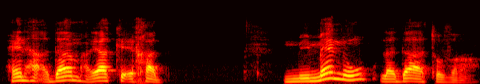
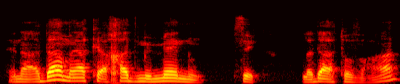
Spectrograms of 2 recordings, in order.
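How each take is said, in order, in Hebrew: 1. ההפסקה באה אחרי המילה 'ke'achad'. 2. ההפסקה באה אחרי המילה 'mimenu'. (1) "הרמב"ם שם את הפסיק במקום אחר לגמרי" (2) "אם אנחנו רגילים לקרוא את הפסוק ככה"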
